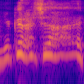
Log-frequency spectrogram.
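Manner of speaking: very high, loud shrieking scream. Describing a sound changed to friends screaming, imitating screaming. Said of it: "just screaming".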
